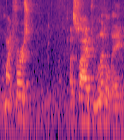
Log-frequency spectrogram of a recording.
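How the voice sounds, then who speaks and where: The noisy, echoey recording comes from a distant mic at a Rotary club, where an older guest speaker delivers a rambling, filler-heavy, hesitant talk. He speaks at normal speed in a higher register with some vocal fry.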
